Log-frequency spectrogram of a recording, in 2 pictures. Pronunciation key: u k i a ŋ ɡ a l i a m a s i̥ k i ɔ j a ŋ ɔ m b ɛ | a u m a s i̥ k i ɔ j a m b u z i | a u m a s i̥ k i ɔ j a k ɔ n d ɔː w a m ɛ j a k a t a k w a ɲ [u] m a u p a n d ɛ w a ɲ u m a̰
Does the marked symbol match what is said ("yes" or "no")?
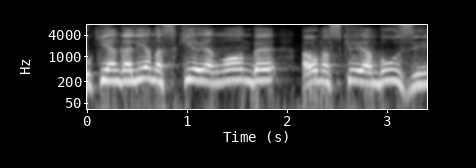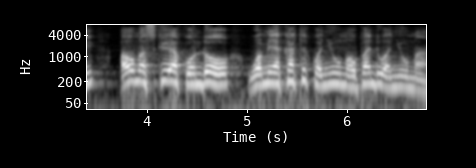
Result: yes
